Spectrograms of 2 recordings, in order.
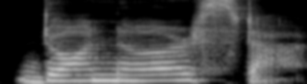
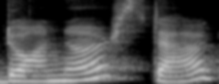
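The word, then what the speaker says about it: Donnerstag: So the pronunciation is donor stag. Okay. If you compare it with montag which is o n single n the pronunciation is montag. But if you look at the pronunciation of donor stag it is a little stretched.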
